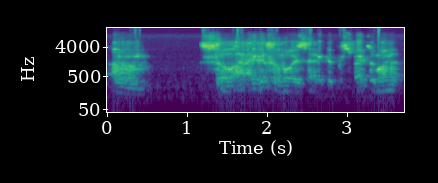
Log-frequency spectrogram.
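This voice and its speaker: A middle-aged man with a low, fairly bright voice speaks at a normal pace, giving reflective interview answers over a video call. A former pro football player turned high school coach, he answers thoughtfully, often restarting hesitantly. The mic sounds distant and echoey, with background noise.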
